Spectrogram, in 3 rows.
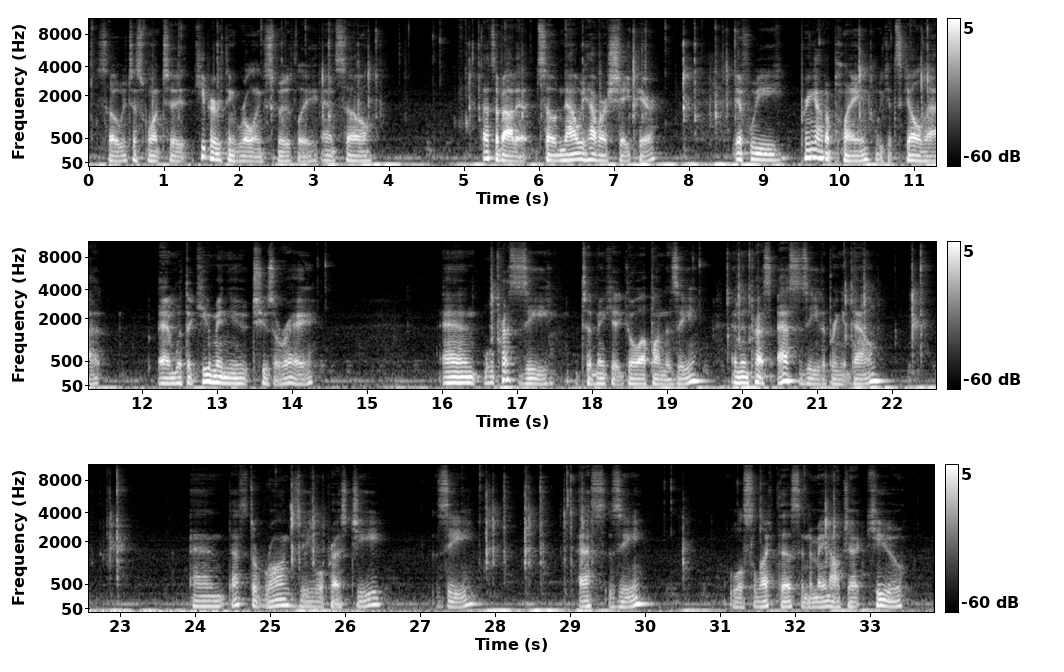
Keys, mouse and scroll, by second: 1.0 shift+middle click, 1.3 scroll up 1, 1.5 Tab, 1.8 middle click, 2.4 Tab, 3.0 2, 3.3 click, 3.7 ctrl+x, 4.6 click, 4.9 scroll down 2, 5.0 Tab, 5.2 middle click, 5.6 scroll down 2, 5.9 shift+middle click, 6.4 Tab, 6.7 scroll down 1, 6.9 shift+middle click, 7.2 alt+a, 7.4 middle click, 7.8 scroll down 1, 7.9 Tab, 8.4 shift+a, 9.6 click, 10.2 s, 10.7 click, 11.0 q, 14.3 click, 16.6 z, 17.9-19.2 scroll up 10, 19.3 click, 19.7 typing, 20.7 click, 21.0 middle click, 21.3 typing, 22.3 Escape, 22.8 Escape, 23.5-24.6 scroll up 1, 24.6 click, 25.3-25.6 typing, 27.2 click, 27.6 middle click, 27.9 alt+z, 28.4 alt+z, 28.9 typing, 30.2 click, 31.2 shift+click, 31.7 middle click, 32.4 q.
